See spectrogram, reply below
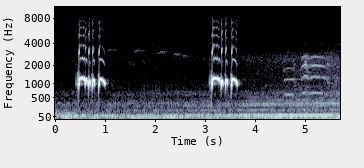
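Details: Song of a local zebra dove, played to prompt other doves to answer: two fast burbling phrases of four rippling coos about 2.6 seconds apart, followed by softer whistled notes from another bird.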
